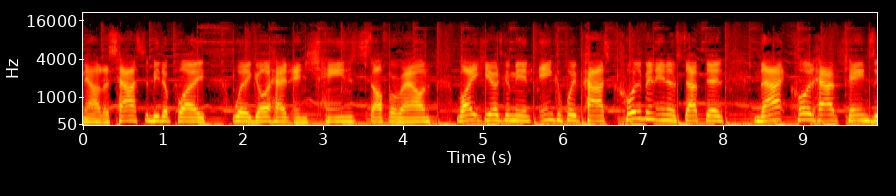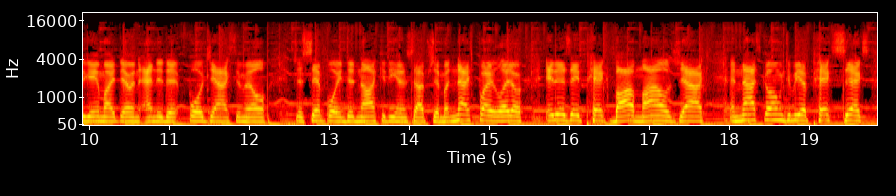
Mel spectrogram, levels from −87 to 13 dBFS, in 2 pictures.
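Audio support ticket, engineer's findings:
No faults found on listening; signal path checks out with no audible defects traced to any component.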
